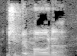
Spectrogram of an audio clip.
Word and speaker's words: Giammona: Now, Colonel, I don't want to butcher your last name, so pronounce your last name for me. I may have got it wrong. How do you pronounce it? – Giammona. – Giammona. I got it right then.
